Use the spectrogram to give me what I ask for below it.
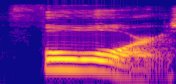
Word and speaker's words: for: So it doesn't sound like fur when it's stressed. For. So for example, when you say something like, who is it for? The word for is stressed, and then I need to pronounce it just like that with a nice long OR as in for. However, when the word for is unstressed, and that's usually the case, then the for is reduced to fur, fur, fur.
